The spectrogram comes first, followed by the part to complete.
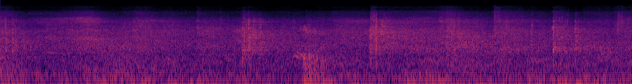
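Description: Ice hockey play in an indoor rink: skate blades scraping the ice, a handful of sharp knocks from sticks and puck, and players' voices, all echoing in the arena.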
